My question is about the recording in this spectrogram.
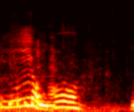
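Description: A person's voice: a drawn-out spoken exclamation whose pitch rises and falls for about a second, then a brief lull.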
